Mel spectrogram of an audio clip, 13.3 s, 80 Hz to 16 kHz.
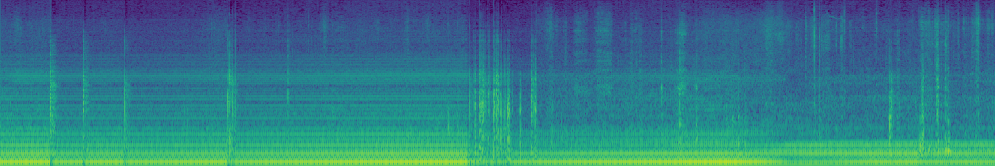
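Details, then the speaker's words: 1950s AA5 tube clock radio with Telechron clock, first power-up: loud, constant low mains hum with a few clicks from bad filter capacitors, possibly also a bad volume control; no station audio because an antenna wire is disconnected. "I've already plugged it in, so we have bad filter capacitors in it, and possibly a bad volume control."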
